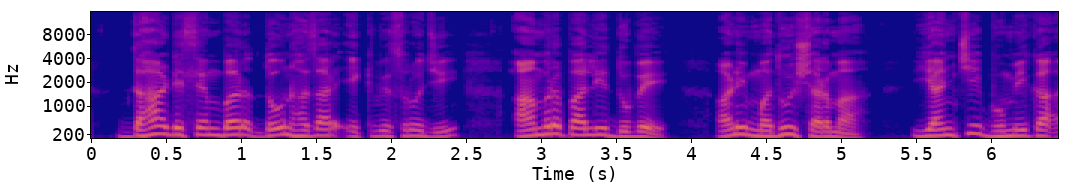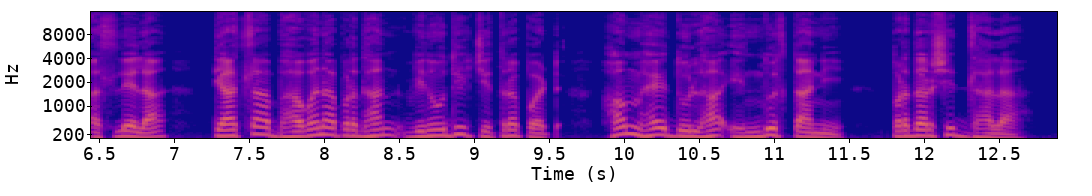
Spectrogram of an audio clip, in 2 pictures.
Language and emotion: Marathi, neutral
